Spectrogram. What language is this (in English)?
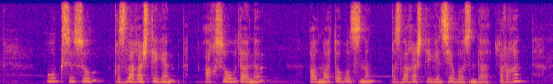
Kazakh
